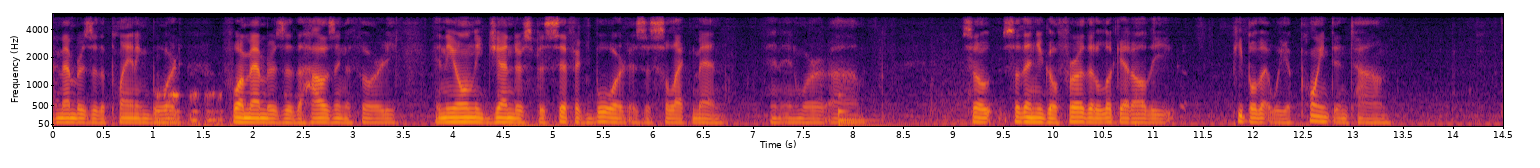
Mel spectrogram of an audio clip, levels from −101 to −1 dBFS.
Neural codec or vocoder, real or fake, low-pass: autoencoder, 48 kHz, 128 numbers a frame, DAC-VAE, trained on Japanese speech; fake; 5.4 kHz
